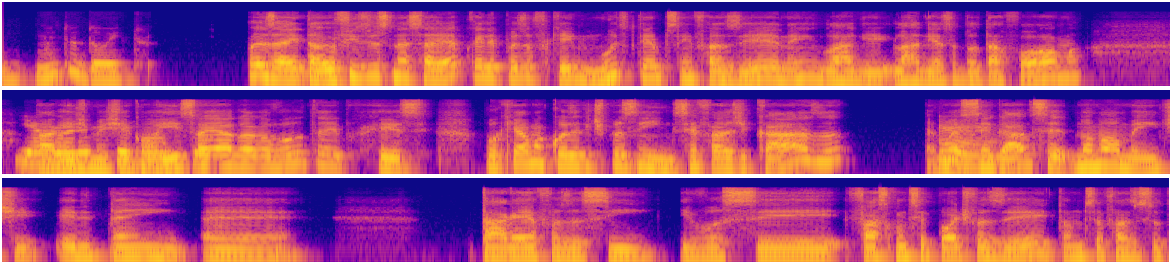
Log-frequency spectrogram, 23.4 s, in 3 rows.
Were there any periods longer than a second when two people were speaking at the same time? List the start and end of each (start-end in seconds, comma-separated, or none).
8.0-9.2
